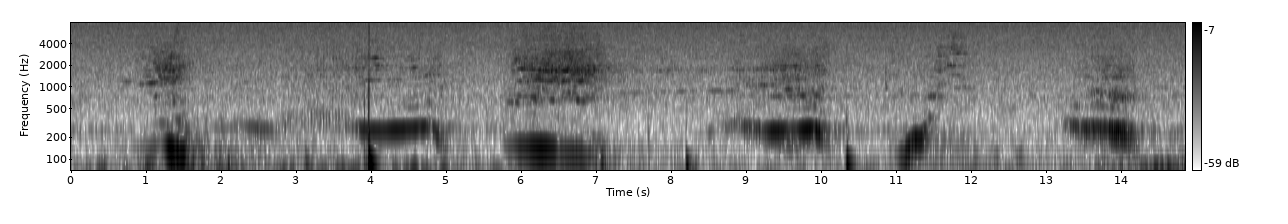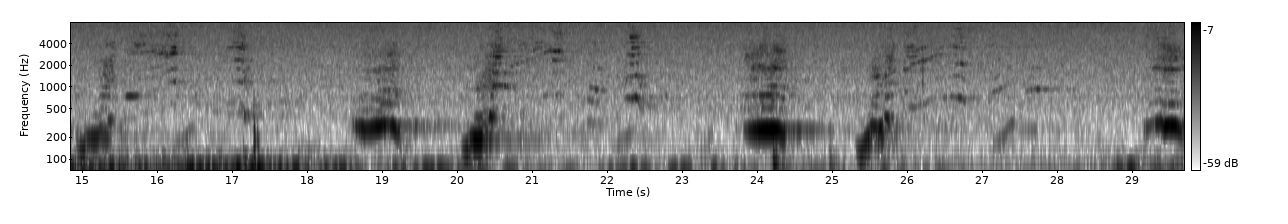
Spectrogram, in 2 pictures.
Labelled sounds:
0.9	1.5	humpback whale, 1.1 to 2.0 kHz
3.9	4.2	humpback whale, 1.2 to 1.3 kHz
6.0	7.0	humpback whale, 1.2 to 3.1 kHz
11.7	12.0	humpback whale, 2.8 to 3.0 kHz
15.6	16.4	humpback whale, 1.1 to 3.4 kHz
16.9	17.3	humpback whale, 0.99 to 3.6 kHz
18.8	19.3	humpback whale, 0.80 to 1.9 kHz
20.4	20.8	humpback whale, 0.96 to 2.8 kHz
21.1	22.5	humpback whale, 0.83 to 3.3 kHz
23.9	24.4	humpback whale, 1.6 to 2.1 kHz
26.0	27.9	humpback whale, 0.80 to 3.7 kHz
29.3	29.6	humpback whale, 1.7 to 3.9 kHz

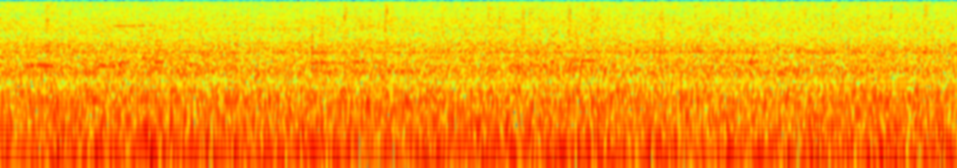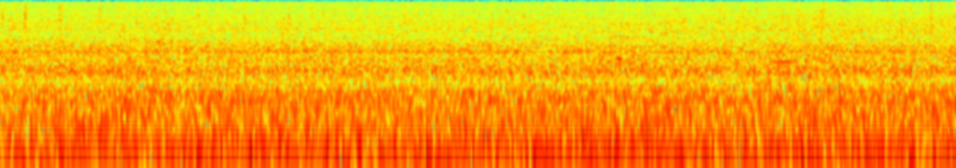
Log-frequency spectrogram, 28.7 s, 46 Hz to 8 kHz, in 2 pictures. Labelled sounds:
1.7	2.2	killer whale, southern resident, 3.6 to 3.7 kHz

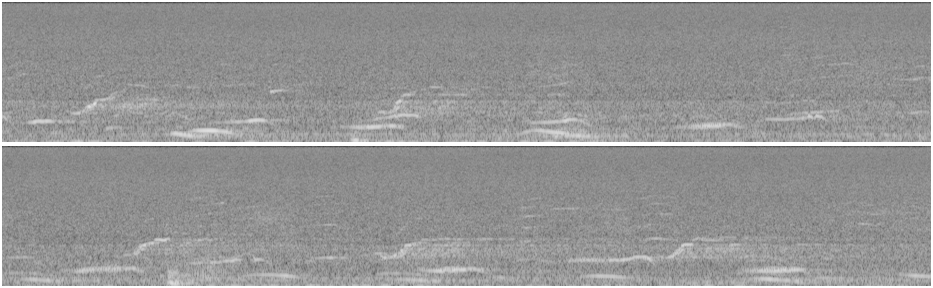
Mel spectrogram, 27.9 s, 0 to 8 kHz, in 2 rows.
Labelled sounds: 1.4	1.8	humpback whale, 0.80 to 1.1 kHz
4.0	4.3	humpback whale, 0.96 to 1.2 kHz
5.9	6.2	humpback whale, 0.80 to 1.1 kHz
13.5	13.8	humpback whale, 1.4 to 1.6 kHz
16.0	17.3	humpback whale, 0.80 to 2.5 kHz
20.0	20.4	humpback whale, 0.80 to 0.96 kHz
22.2	22.5	humpback whale, 2.0 to 2.2 kHz
23.6	23.9	humpback whale, 0.86 to 1.0 kHz
24.1	24.7	humpback whale, 0.80 to 1.0 kHz

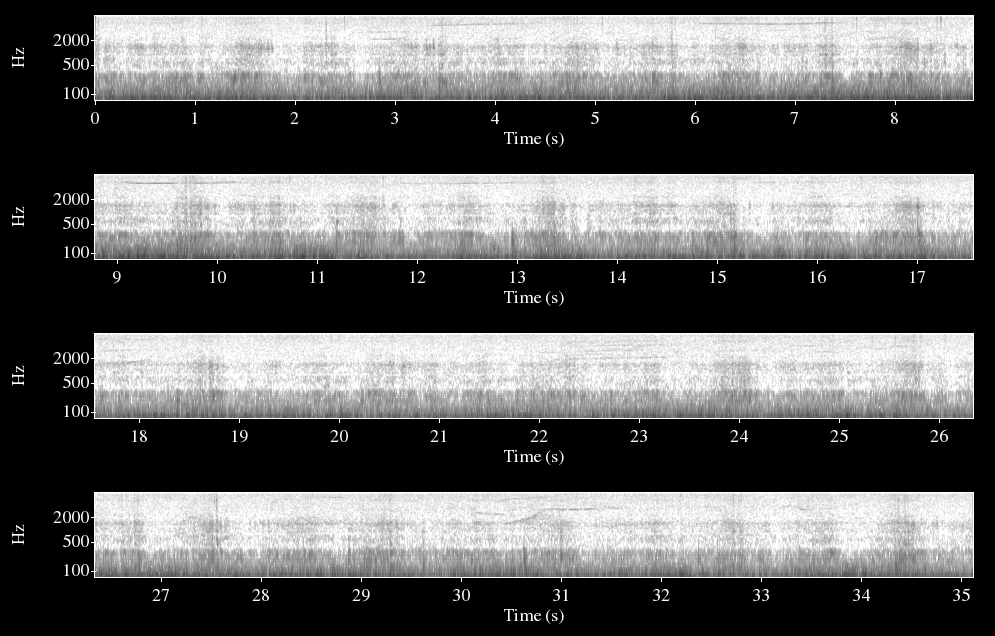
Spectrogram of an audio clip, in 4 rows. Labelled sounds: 17.6	18.0	killer whale, 1.5 to 3.7 kHz

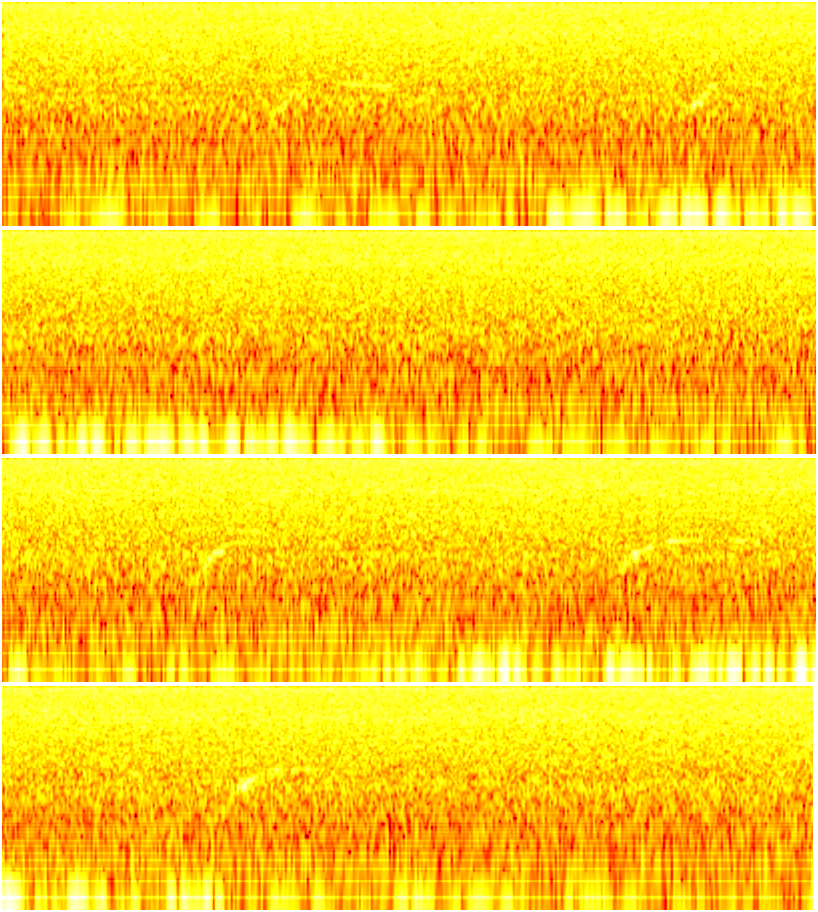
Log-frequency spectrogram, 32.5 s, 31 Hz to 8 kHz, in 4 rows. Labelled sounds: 3.7	3.9	humpback whale, 0.90 to 1.0 kHz
22.6	23.2	humpback whale, 0.80 to 1.1 kHz

